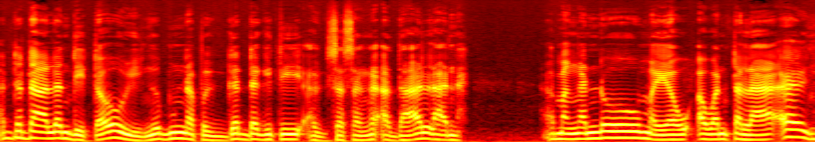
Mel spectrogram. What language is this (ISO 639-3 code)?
fil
